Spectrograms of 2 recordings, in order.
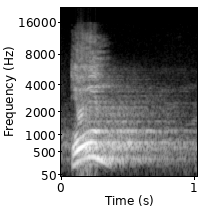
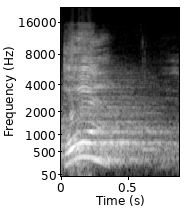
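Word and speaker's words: قُلْ: কুল মোটা করে হবে, কুল। হে নবী আপনি বলুন আল্লাহ একক একক। হে নবী আপনি বলেন আল্লাহ একক একক। এখন আপনি যদি এটা পড়ার সময় মোটা করে কাফ উচ্চারণ করতে না পারেন, আপনি যদি চিকুন করে বলেন যে কুল, কি কুল? কুল মানে খাও।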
